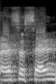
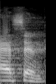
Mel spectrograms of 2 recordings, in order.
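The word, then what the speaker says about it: ascent: ऐसे नहीं पढ़ रहे वैसे तो सी के साथ ई हो तो स उच्चारण निकलता है तो एस सेंट नहीं पढ़ रहे हम केवल एस एेंट पढ़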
